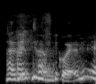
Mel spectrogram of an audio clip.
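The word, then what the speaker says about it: Kartemquin: the Hulu Kartemkin? – Kartemkin, yes.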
